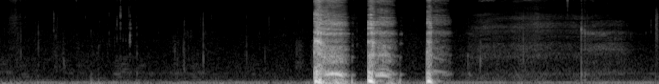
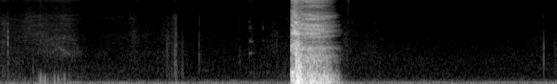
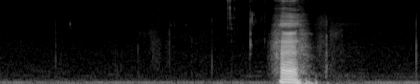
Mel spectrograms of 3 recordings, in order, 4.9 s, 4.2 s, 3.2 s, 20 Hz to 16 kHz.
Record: {
  "three_cough_length": "4.9 s",
  "three_cough_amplitude": 10077,
  "three_cough_signal_mean_std_ratio": 0.24,
  "cough_length": "4.2 s",
  "cough_amplitude": 32768,
  "cough_signal_mean_std_ratio": 0.19,
  "exhalation_length": "3.2 s",
  "exhalation_amplitude": 6087,
  "exhalation_signal_mean_std_ratio": 0.22,
  "survey_phase": "alpha (2021-03-01 to 2021-08-12)",
  "age": "18-44",
  "gender": "Male",
  "wearing_mask": "No",
  "symptom_fatigue": true,
  "symptom_headache": true,
  "smoker_status": "Never smoked",
  "respiratory_condition_asthma": false,
  "respiratory_condition_other": false,
  "recruitment_source": "Test and Trace",
  "submission_delay": "2 days",
  "covid_test_result": "Positive",
  "covid_test_method": "RT-qPCR"
}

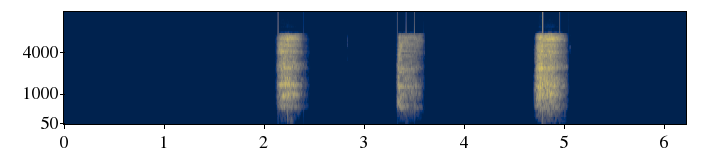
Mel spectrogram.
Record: {
  "exhalation_length": "6.2 s",
  "exhalation_amplitude": 29857,
  "exhalation_signal_mean_std_ratio": 0.23,
  "survey_phase": "beta (2021-08-13 to 2022-03-07)",
  "age": "45-64",
  "gender": "Female",
  "wearing_mask": "No",
  "symptom_cough_any": true,
  "symptom_runny_or_blocked_nose": true,
  "symptom_sore_throat": true,
  "symptom_headache": true,
  "symptom_change_to_sense_of_smell_or_taste": true,
  "symptom_onset": "5 days",
  "smoker_status": "Never smoked",
  "respiratory_condition_asthma": false,
  "respiratory_condition_other": false,
  "recruitment_source": "Test and Trace",
  "submission_delay": "2 days",
  "covid_test_result": "Positive",
  "covid_test_method": "RT-qPCR",
  "covid_ct_value": 15.8,
  "covid_ct_gene": "ORF1ab gene",
  "covid_ct_mean": 16.4,
  "covid_viral_load": "4200000 copies/ml",
  "covid_viral_load_category": "High viral load (>1M copies/ml)"
}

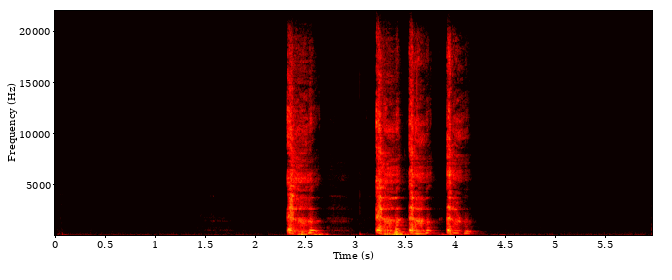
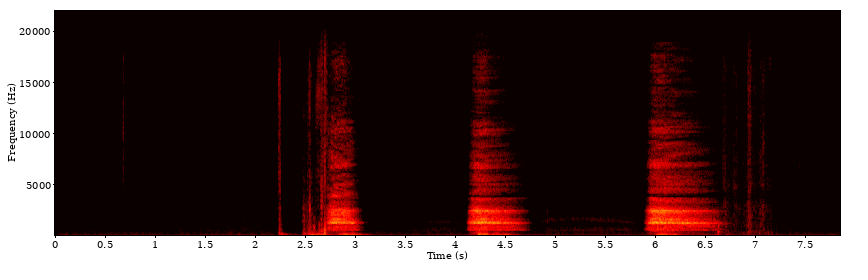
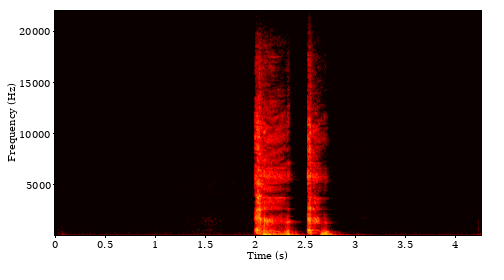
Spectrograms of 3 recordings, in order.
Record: {
  "three_cough_length": "6.0 s",
  "three_cough_amplitude": 7334,
  "three_cough_signal_mean_std_ratio": 0.31,
  "exhalation_length": "7.9 s",
  "exhalation_amplitude": 3275,
  "exhalation_signal_mean_std_ratio": 0.36,
  "cough_length": "4.3 s",
  "cough_amplitude": 7896,
  "cough_signal_mean_std_ratio": 0.29,
  "survey_phase": "beta (2021-08-13 to 2022-03-07)",
  "age": "45-64",
  "gender": "Female",
  "wearing_mask": "No",
  "symptom_cough_any": true,
  "symptom_new_continuous_cough": true,
  "symptom_runny_or_blocked_nose": true,
  "symptom_fatigue": true,
  "symptom_headache": true,
  "symptom_onset": "3 days",
  "smoker_status": "Never smoked",
  "respiratory_condition_asthma": false,
  "respiratory_condition_other": false,
  "recruitment_source": "Test and Trace",
  "submission_delay": "1 day",
  "covid_test_result": "Positive",
  "covid_test_method": "RT-qPCR",
  "covid_ct_value": 27.0,
  "covid_ct_gene": "ORF1ab gene"
}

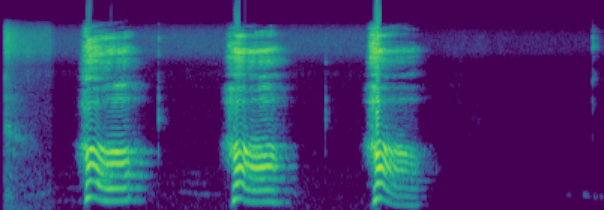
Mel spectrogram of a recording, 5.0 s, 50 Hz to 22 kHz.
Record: {
  "exhalation_length": "5.0 s",
  "exhalation_amplitude": 26028,
  "exhalation_signal_mean_std_ratio": 0.41,
  "survey_phase": "beta (2021-08-13 to 2022-03-07)",
  "age": "65+",
  "gender": "Female",
  "wearing_mask": "No",
  "symptom_none": true,
  "smoker_status": "Ex-smoker",
  "respiratory_condition_asthma": false,
  "respiratory_condition_other": false,
  "recruitment_source": "REACT",
  "submission_delay": "2 days",
  "covid_test_result": "Negative",
  "covid_test_method": "RT-qPCR"
}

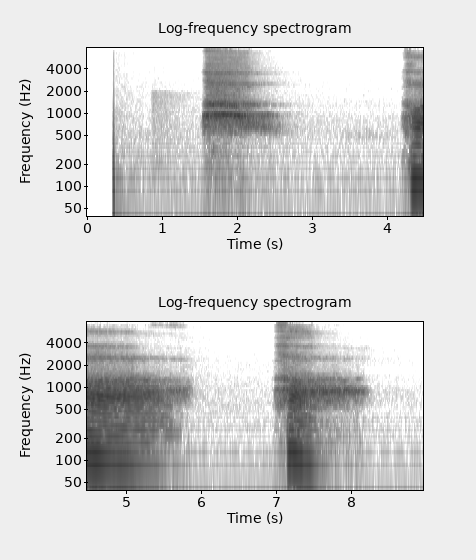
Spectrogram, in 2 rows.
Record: {
  "exhalation_length": "9.0 s",
  "exhalation_amplitude": 4737,
  "exhalation_signal_mean_std_ratio": 0.46,
  "survey_phase": "beta (2021-08-13 to 2022-03-07)",
  "age": "45-64",
  "gender": "Male",
  "wearing_mask": "No",
  "symptom_cough_any": true,
  "symptom_runny_or_blocked_nose": true,
  "symptom_sore_throat": true,
  "symptom_diarrhoea": true,
  "symptom_fatigue": true,
  "symptom_headache": true,
  "symptom_onset": "4 days",
  "smoker_status": "Ex-smoker",
  "respiratory_condition_asthma": false,
  "respiratory_condition_other": false,
  "recruitment_source": "Test and Trace",
  "submission_delay": "1 day",
  "covid_test_result": "Positive",
  "covid_test_method": "RT-qPCR",
  "covid_ct_value": 12.6,
  "covid_ct_gene": "ORF1ab gene"
}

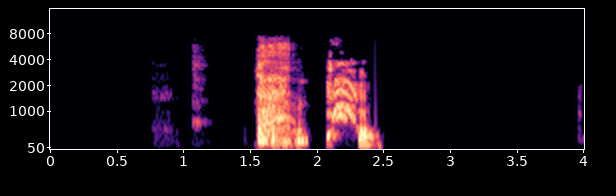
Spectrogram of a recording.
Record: {
  "cough_length": "4.0 s",
  "cough_amplitude": 29327,
  "cough_signal_mean_std_ratio": 0.31,
  "survey_phase": "beta (2021-08-13 to 2022-03-07)",
  "age": "65+",
  "gender": "Male",
  "wearing_mask": "No",
  "symptom_cough_any": true,
  "symptom_fatigue": true,
  "symptom_fever_high_temperature": true,
  "symptom_headache": true,
  "symptom_other": true,
  "smoker_status": "Ex-smoker",
  "respiratory_condition_asthma": false,
  "respiratory_condition_other": false,
  "recruitment_source": "Test and Trace",
  "submission_delay": "2 days",
  "covid_test_result": "Positive",
  "covid_test_method": "RT-qPCR",
  "covid_ct_value": 22.8,
  "covid_ct_gene": "ORF1ab gene",
  "covid_ct_mean": 23.6,
  "covid_viral_load": "18000 copies/ml",
  "covid_viral_load_category": "Low viral load (10K-1M copies/ml)"
}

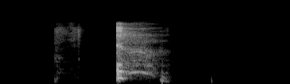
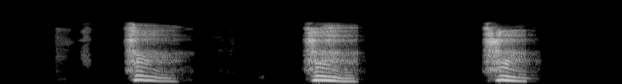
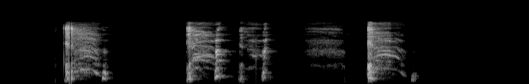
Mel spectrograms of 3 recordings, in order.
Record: {
  "cough_length": "2.9 s",
  "cough_amplitude": 26873,
  "cough_signal_mean_std_ratio": 0.23,
  "exhalation_length": "6.2 s",
  "exhalation_amplitude": 31556,
  "exhalation_signal_mean_std_ratio": 0.36,
  "three_cough_length": "5.3 s",
  "three_cough_amplitude": 28851,
  "three_cough_signal_mean_std_ratio": 0.31,
  "survey_phase": "beta (2021-08-13 to 2022-03-07)",
  "age": "45-64",
  "gender": "Female",
  "wearing_mask": "Yes",
  "symptom_cough_any": true,
  "symptom_runny_or_blocked_nose": true,
  "symptom_abdominal_pain": true,
  "symptom_headache": true,
  "symptom_change_to_sense_of_smell_or_taste": true,
  "smoker_status": "Ex-smoker",
  "respiratory_condition_asthma": false,
  "respiratory_condition_other": false,
  "recruitment_source": "Test and Trace",
  "submission_delay": "2 days",
  "covid_test_result": "Positive",
  "covid_test_method": "RT-qPCR",
  "covid_ct_value": 24.0,
  "covid_ct_gene": "ORF1ab gene",
  "covid_ct_mean": 24.2,
  "covid_viral_load": "11000 copies/ml",
  "covid_viral_load_category": "Low viral load (10K-1M copies/ml)"
}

